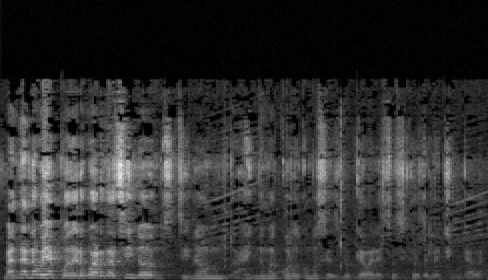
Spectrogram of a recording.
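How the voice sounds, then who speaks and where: In casual live gameplay commentary, a young Mexican Spanish-accented streamer jokes crudely and bants with his chat. His high voice is fast and fairly bright with fairly even intonation, over slight background noise.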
